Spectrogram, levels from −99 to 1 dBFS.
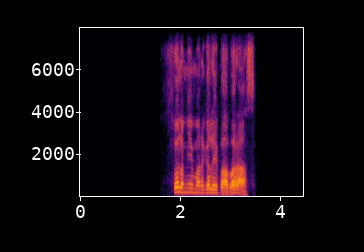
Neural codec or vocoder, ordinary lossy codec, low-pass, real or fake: vocoder, 24 kHz, 100 mel bands, Vocos; Opus, 24 kbps; 7.2 kHz; fake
